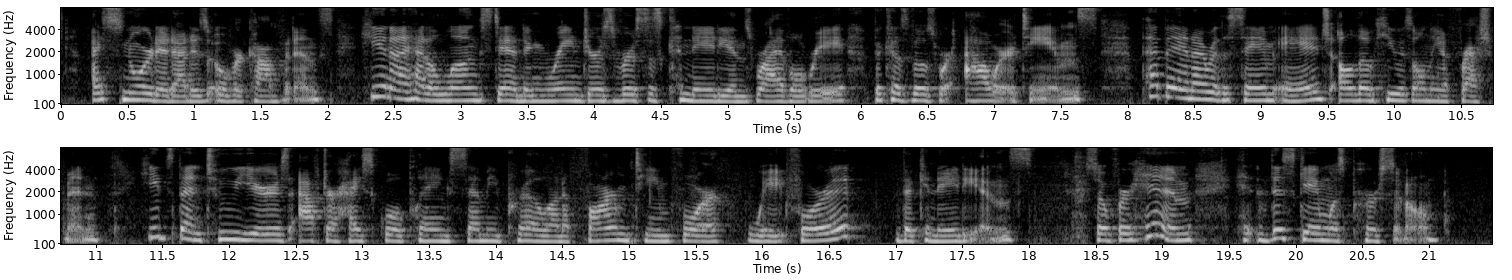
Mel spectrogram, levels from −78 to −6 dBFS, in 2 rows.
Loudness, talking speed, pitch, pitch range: -29 LUFS, 170 wpm, 190 Hz, 180-210 Hz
